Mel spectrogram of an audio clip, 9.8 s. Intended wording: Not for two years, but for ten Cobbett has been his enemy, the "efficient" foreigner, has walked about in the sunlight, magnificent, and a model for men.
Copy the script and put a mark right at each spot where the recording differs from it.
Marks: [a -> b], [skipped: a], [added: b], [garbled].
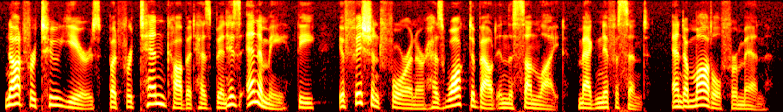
Not for two years, but for ten Cobbett has been his enemy, the "efficient" foreigner, has walked about in the sunlight, magnificent, and a model for men.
